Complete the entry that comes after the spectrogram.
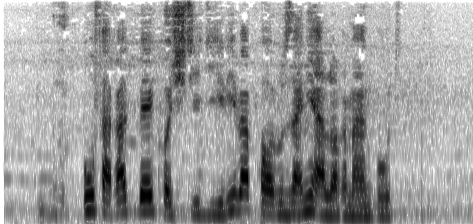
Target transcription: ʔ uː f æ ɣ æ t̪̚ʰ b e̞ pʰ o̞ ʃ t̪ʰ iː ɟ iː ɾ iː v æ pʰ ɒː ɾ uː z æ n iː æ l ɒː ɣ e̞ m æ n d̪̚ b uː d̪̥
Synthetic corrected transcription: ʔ uː f æ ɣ æ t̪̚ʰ b e̞ kʰ o̞ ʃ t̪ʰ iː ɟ iː ɾ iː v æ pʰ ɒː ɾ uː z æ n iː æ l ɒː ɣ e̞ m æ n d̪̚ b uː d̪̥

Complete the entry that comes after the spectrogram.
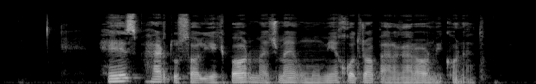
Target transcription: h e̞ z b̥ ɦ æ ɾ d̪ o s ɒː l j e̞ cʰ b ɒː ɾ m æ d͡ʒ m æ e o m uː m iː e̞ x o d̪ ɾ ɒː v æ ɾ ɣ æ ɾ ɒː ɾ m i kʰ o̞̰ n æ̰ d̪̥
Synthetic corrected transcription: h e̞ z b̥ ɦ æ ɾ d̪ o s ɒː l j e̞ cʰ b ɒː ɾ m æ d͡ʒ m æ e o m uː m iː e̞ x o d̪ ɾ ɒː b æ ɾ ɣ æ ɾ ɒː ɾ m iː kʰ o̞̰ n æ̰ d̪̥

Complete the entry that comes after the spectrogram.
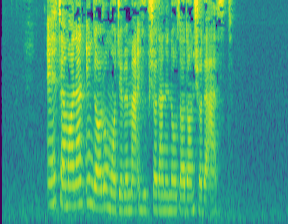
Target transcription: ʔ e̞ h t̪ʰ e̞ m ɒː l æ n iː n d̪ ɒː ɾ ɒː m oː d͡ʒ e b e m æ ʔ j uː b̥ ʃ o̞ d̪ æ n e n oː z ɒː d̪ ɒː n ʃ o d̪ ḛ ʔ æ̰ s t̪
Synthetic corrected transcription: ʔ e̞ h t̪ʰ e̞ m ɒː l æ n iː n d̪ ɒː ɾ uː m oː d͡ʒ e b e m æ ʔ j uː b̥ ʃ o̞ d̪ æ n e n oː z ɒː d̪ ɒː n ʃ o d̪ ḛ ʔ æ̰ s t̪

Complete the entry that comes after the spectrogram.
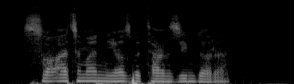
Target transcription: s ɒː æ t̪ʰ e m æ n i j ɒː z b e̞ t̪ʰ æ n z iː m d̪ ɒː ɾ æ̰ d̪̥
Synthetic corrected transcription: s ɒː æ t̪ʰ e m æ nː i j ɒː z b e̞ t̪ʰ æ n z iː m d̪ ɒː ɾ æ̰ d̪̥

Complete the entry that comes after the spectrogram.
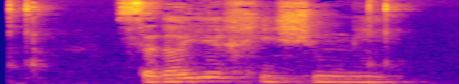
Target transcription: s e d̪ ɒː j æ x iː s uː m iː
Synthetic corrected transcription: s e d̪ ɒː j e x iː ʃ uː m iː

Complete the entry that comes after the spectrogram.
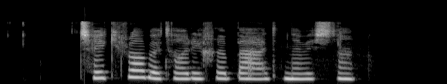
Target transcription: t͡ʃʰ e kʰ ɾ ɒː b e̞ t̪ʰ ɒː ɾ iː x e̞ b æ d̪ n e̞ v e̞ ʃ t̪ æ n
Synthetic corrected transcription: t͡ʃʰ e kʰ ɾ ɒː b e̞ t̪ʰ ɒː ɾ iː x e̞ b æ d̪ n e̞ v e̞ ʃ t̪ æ n

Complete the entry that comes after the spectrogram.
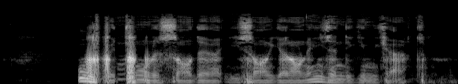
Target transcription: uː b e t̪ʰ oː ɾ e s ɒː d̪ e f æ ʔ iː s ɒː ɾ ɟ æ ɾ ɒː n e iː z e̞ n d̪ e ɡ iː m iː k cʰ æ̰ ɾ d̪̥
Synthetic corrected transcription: uː b e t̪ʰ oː ɾ e s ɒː d̪ e v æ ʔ iː s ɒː ɾ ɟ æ ɾ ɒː n e iː z e̞ n d̪ e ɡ iː m iː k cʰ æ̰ ɾ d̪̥

